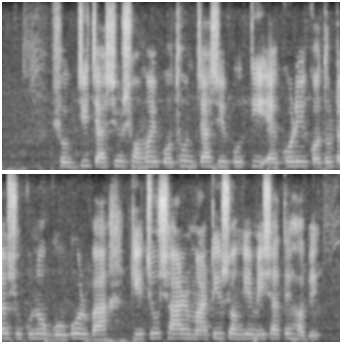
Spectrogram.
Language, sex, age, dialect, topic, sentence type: Bengali, female, 18-24, Rajbangshi, agriculture, question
